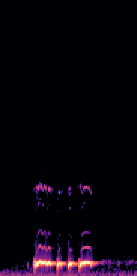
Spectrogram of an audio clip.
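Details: Local zebra dove giving its long-breath performing song for calling lazy zebra doves: a single bubbling coo phrase of four beats with a lingering tail, low steady background hum.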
